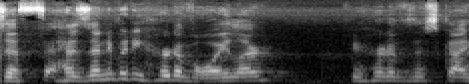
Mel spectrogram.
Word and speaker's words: Euler: name was Leonard Euler it looks like it would be Euler but it's Euler is how you pronounce that the letter e so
